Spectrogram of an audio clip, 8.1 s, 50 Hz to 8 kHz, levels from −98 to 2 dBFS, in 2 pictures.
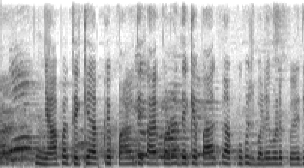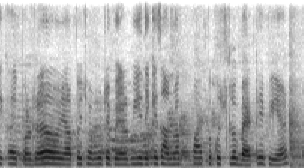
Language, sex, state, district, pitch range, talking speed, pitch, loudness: Hindi, female, Uttar Pradesh, Budaun, 265-290 Hz, 290 wpm, 280 Hz, -16 LUFS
